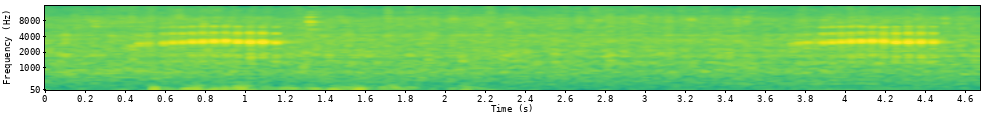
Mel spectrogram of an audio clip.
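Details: A garden frog calling through the night, heard as two rapid pulsed trills a few seconds apart over low rumbling noise.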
